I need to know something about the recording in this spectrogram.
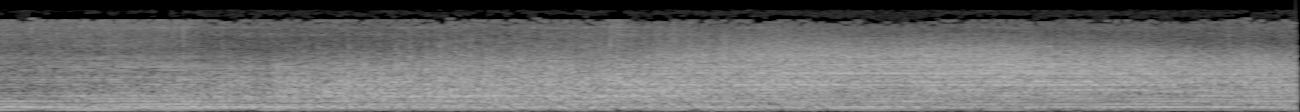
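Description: A car engine running at high revs as the car slides and spins its wheels on loose desert sand, a continuous roar that is strongest in the middle and eases slightly near the end.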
